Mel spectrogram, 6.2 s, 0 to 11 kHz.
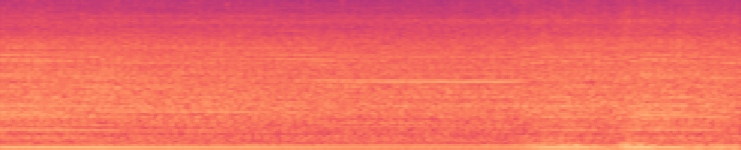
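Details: Audi 2.2 Bosch K-Jetronic, new old-stock Bosch injectors, mixture weakened one turn, started via cold start valve: hunting idle surging and dipping, barely running; owner plans removing metering unit to set sensor plate height.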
